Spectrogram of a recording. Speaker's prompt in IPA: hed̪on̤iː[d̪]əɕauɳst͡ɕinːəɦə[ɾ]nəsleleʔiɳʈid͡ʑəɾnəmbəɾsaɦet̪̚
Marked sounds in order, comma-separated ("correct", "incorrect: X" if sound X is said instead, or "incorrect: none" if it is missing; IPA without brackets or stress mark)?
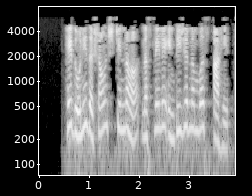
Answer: correct, incorrect: none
